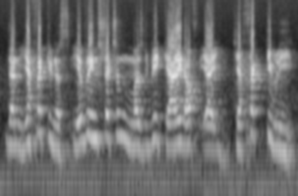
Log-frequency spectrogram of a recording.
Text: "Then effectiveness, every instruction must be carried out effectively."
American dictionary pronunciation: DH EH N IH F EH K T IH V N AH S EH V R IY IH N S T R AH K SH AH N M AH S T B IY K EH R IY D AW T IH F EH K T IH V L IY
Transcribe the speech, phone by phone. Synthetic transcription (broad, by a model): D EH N IH F EH K T IH V N AH S EH V R IY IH N S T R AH K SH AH N M AH S T B IY K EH R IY D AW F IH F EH K T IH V L IY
